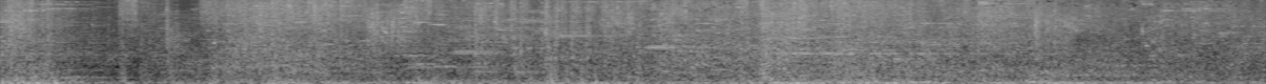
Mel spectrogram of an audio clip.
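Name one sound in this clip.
Magic blasts and weapon hits crackle and clash rapidly in a busy fight.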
